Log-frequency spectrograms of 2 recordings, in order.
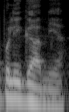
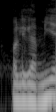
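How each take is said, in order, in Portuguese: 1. Tem a acentuação espanhola. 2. Tem a acentuação portuguesa. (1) "em espanhol, é poligamia. Aí muda, muda o acento" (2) "eles dizem em português"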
